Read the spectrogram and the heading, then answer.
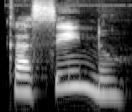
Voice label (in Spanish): "casino", Spanish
